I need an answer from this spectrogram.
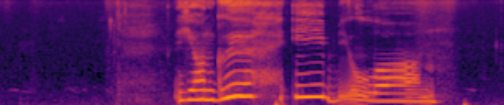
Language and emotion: Russian, sad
